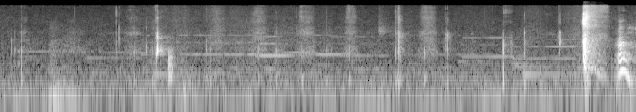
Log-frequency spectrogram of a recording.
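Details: Newborn baby, who also has hiccups: a quiet room with soft, faint sounds, then one sharp sneeze burst near the end, followed by a small after-sound; sneeze.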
